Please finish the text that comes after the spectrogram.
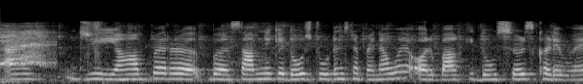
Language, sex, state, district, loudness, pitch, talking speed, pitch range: Hindi, female, Haryana, Charkhi Dadri, -19 LUFS, 240 Hz, 185 wpm, 230-250 Hz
